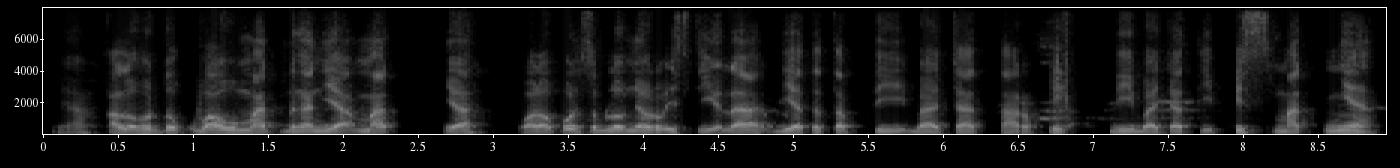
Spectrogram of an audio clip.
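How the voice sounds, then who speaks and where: A man teaching Quran recitation online, speaking in an unhurried, measured way. His voice sits at an ordinary pitch. He stretches and repeats sample syllables so each sound comes through clearly, and the sound is close and dry with no room echo. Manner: explains patiently, drawing out and repeating sample syllables. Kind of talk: online tajwid lesson.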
